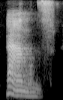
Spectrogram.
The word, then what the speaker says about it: Cairns: up in north queensland in hands are cairns as it's spelled jackie wilson was one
